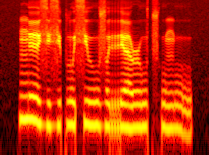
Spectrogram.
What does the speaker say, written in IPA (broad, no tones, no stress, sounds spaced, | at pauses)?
ŋ ɪː zʲ ʊ zʲ ʊ p l u sʲ uː z ʊ rʲ ɜ ɹ u t͡sʰ u ŋ uː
